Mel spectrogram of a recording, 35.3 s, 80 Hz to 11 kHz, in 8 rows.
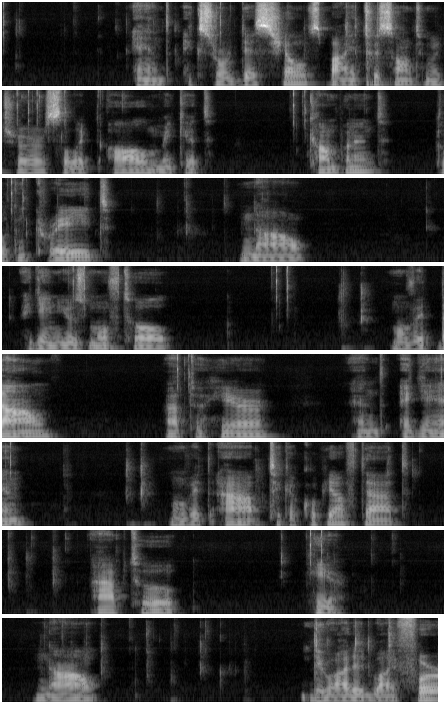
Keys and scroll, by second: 3.7 Return, 16.6 Up, 23.3 Up, 34.8 Return.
